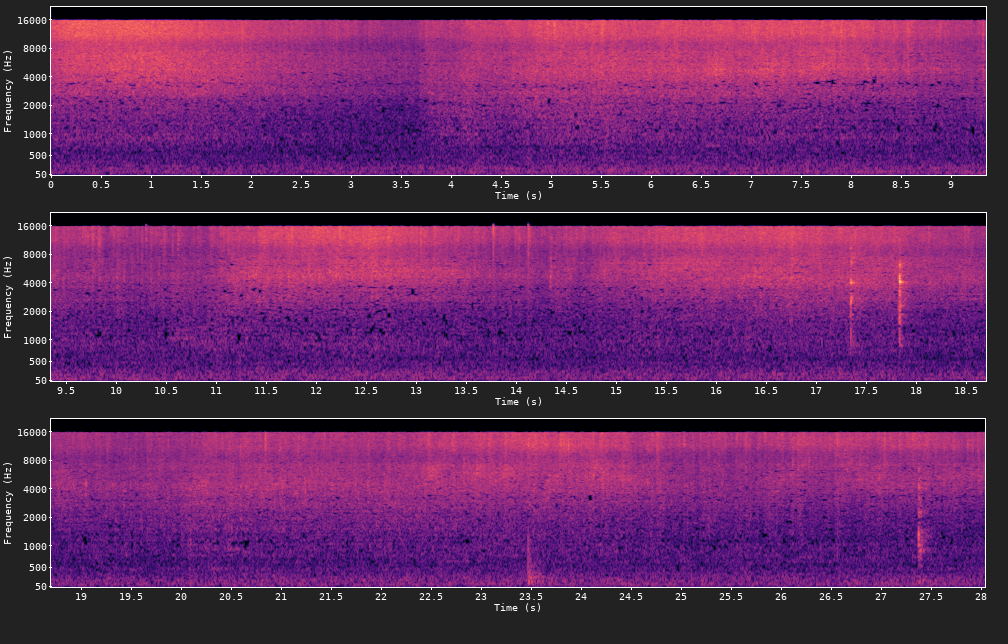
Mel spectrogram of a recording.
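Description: Thin rava dosa batter sizzling on a hot tawa, a steady hiss that swells each time more batter is poured on from above. This batter hitting a hot griddle is what forms the dosa's lacy holes. A few light clicks sound about two-thirds of the way in and near the end.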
